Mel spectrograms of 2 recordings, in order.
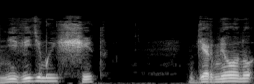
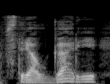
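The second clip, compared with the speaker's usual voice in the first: ordinary delivery, nothing marked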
